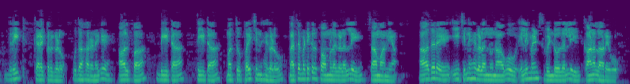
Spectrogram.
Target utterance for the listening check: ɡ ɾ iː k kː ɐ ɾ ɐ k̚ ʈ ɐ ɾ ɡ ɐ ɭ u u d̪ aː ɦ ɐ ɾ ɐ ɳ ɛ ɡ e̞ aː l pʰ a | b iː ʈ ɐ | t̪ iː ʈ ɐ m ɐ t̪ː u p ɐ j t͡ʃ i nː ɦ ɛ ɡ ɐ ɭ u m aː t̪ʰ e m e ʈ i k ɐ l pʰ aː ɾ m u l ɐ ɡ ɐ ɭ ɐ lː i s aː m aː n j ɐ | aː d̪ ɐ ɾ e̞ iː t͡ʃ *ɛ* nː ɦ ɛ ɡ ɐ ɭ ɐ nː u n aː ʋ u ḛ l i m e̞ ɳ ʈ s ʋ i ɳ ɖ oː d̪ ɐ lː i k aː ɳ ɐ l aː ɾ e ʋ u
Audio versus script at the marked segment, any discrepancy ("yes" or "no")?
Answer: yes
